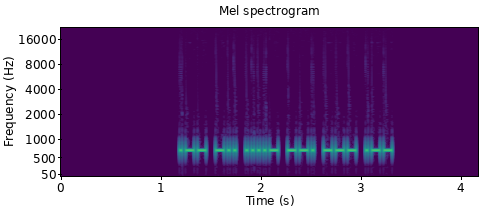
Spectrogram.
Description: Morse code, heard as a keyed tone, about 40 wpm, 700 Hz. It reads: WD4GOW
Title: USA Call Signs - 6 Characters - 4x Character Spacing - 40wpm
